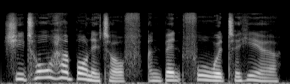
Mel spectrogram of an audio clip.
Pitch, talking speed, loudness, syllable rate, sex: 205 Hz, 205 wpm, -16 LUFS, 4.4 syllables/s, female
